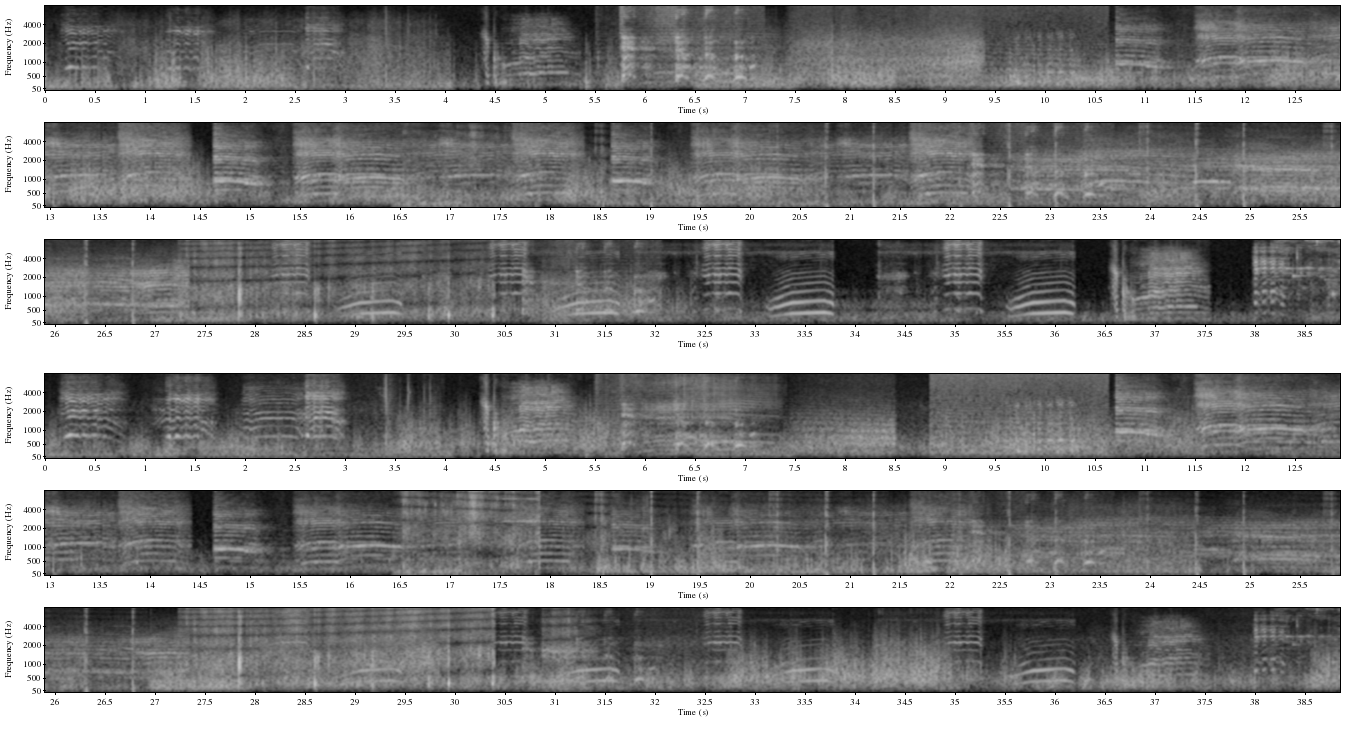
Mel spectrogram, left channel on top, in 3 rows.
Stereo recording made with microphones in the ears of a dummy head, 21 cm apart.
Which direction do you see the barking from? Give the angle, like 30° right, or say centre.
50° left.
